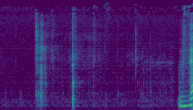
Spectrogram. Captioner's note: paper rustles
